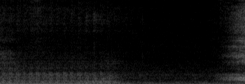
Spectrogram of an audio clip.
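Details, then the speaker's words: French bulldog snoring under a desk indoors: low, fluttering, rumbling breath noise that fades toward the end. "let's address that noise you just heard that is a French bulldog snoring there are three under my desk right now"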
